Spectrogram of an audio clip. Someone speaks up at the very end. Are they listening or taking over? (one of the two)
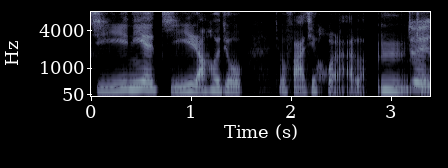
taking over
